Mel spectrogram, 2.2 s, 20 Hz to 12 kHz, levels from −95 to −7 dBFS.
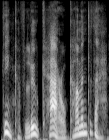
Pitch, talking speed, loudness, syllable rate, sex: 130 Hz, 190 wpm, -21 LUFS, 4.7 syllables/s, male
